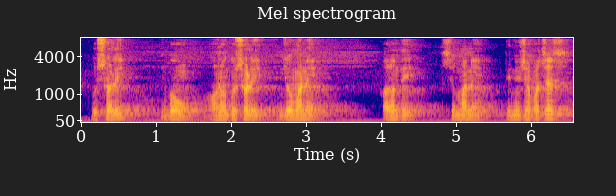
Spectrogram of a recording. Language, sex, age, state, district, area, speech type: Odia, male, 45-60, Odisha, Nayagarh, rural, spontaneous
